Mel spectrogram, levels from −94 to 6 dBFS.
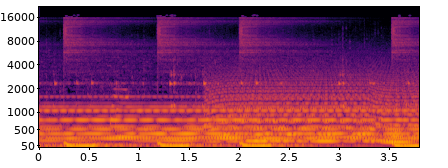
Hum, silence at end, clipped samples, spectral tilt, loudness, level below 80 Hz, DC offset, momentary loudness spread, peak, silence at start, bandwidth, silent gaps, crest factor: none; 0 s; under 0.1%; -7.5 dB/octave; -19 LUFS; -24 dBFS; under 0.1%; 3 LU; -4 dBFS; 0 s; 17 kHz; none; 14 dB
